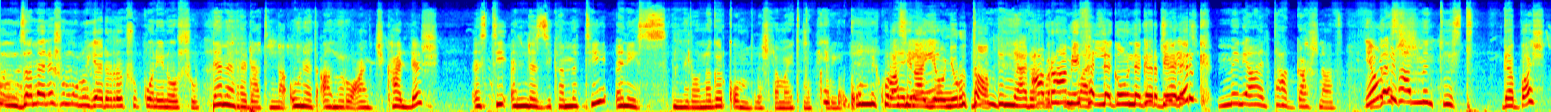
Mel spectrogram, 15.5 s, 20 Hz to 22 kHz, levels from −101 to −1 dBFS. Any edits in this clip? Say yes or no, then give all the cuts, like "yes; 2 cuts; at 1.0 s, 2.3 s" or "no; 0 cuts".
yes; 1 cut; at 2.1 s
